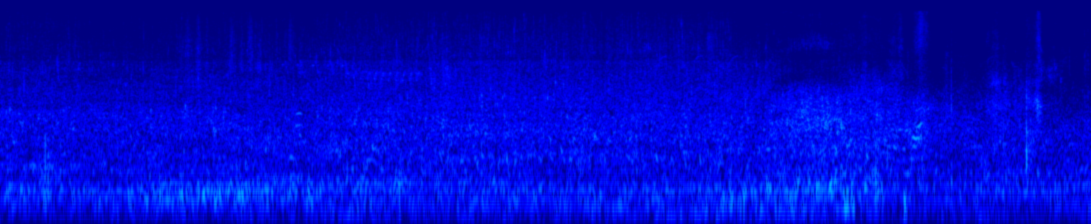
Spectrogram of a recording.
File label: babbling brook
